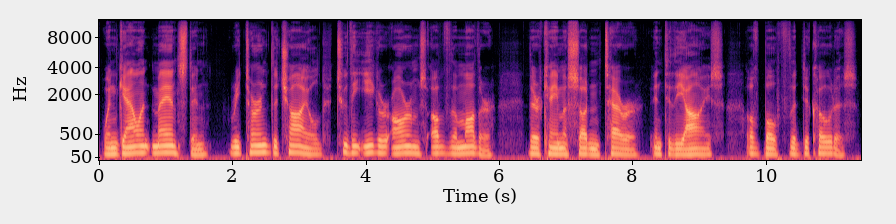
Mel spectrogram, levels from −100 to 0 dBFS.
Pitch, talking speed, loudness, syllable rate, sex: 105 Hz, 130 wpm, -19 LUFS, 3.8 syllables/s, male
